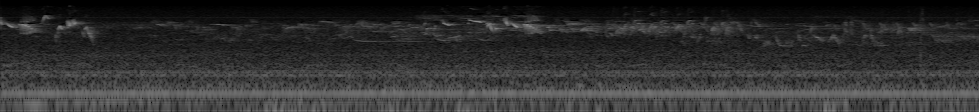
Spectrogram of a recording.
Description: Birds chirp with distant humming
